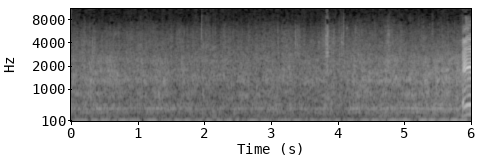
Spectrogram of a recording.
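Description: Propeller fighter plane's engine droning steadily in flight, heard from the cockpit.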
